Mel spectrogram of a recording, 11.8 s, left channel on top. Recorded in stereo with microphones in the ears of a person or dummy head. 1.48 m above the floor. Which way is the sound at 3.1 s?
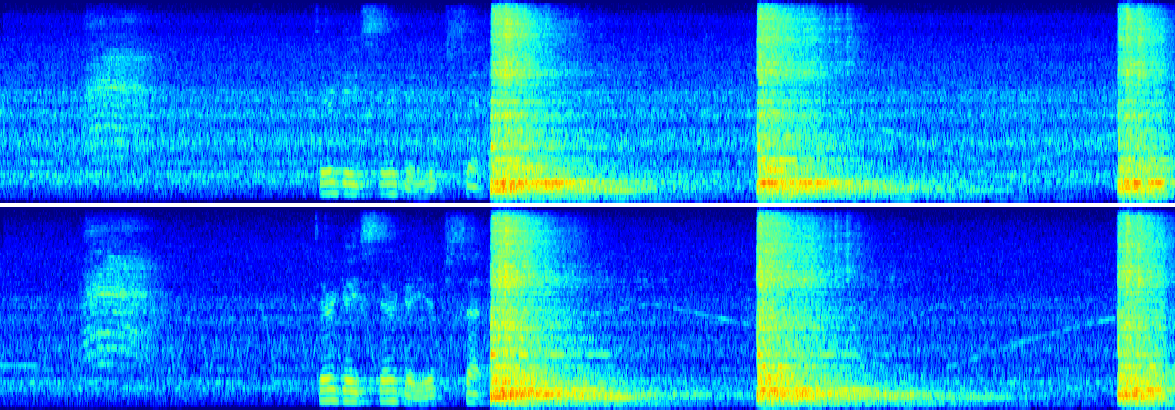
45° right (ahead or behind).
